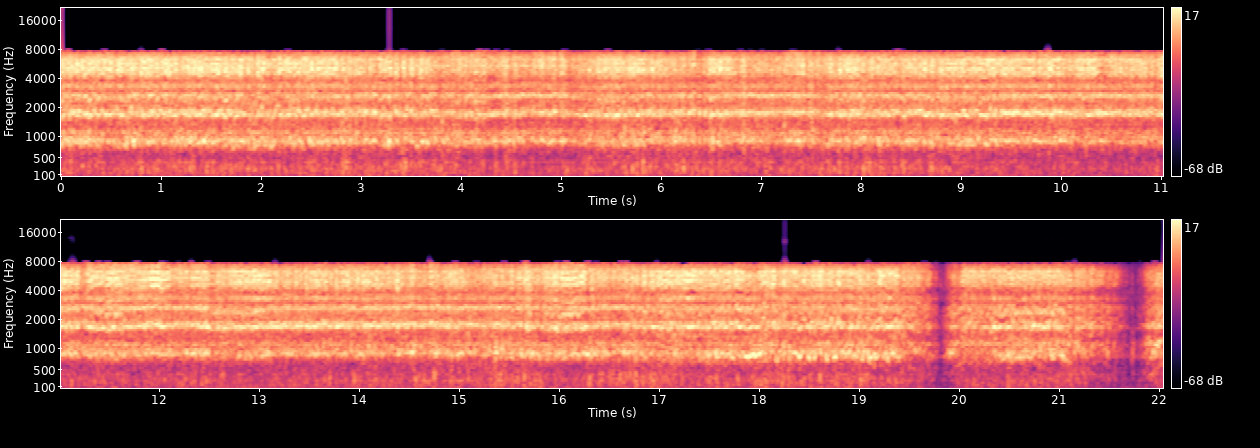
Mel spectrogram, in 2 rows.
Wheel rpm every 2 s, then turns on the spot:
230, 230, 220, 230, 230, 230, 220, 230, 210, 170, 110.
none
